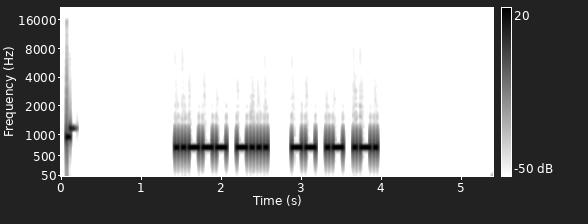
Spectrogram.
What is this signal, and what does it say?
Morse code, heard as a keyed tone, about 28 wpm, 700 Hz. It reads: 2B MAR
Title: Field Day Exchanges Encore - 28wpm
